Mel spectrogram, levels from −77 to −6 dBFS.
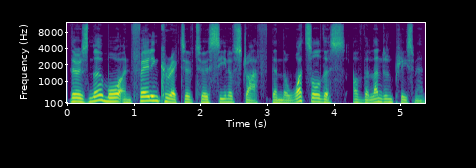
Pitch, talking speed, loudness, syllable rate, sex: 130 Hz, 225 wpm, -17 LUFS, 6.2 syllables/s, male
